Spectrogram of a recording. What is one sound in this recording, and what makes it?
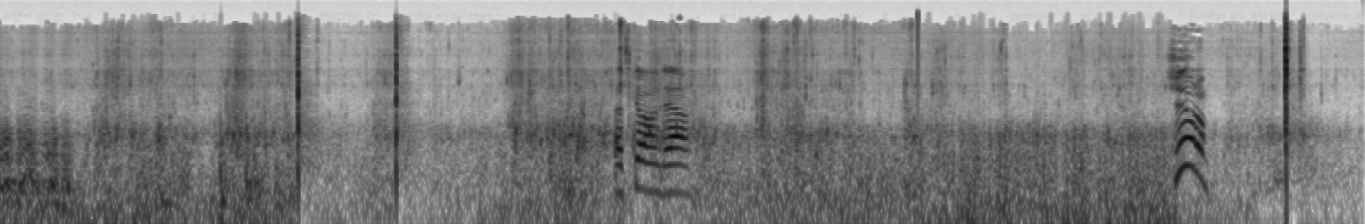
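Wind rushes across open water.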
